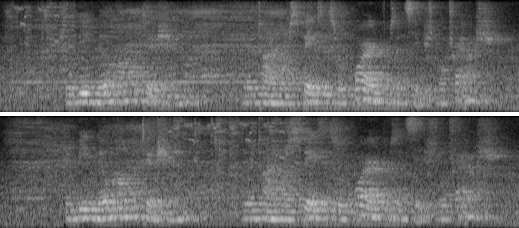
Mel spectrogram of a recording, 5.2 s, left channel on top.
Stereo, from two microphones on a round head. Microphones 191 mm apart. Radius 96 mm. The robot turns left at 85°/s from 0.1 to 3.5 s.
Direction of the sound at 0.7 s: 25° right.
